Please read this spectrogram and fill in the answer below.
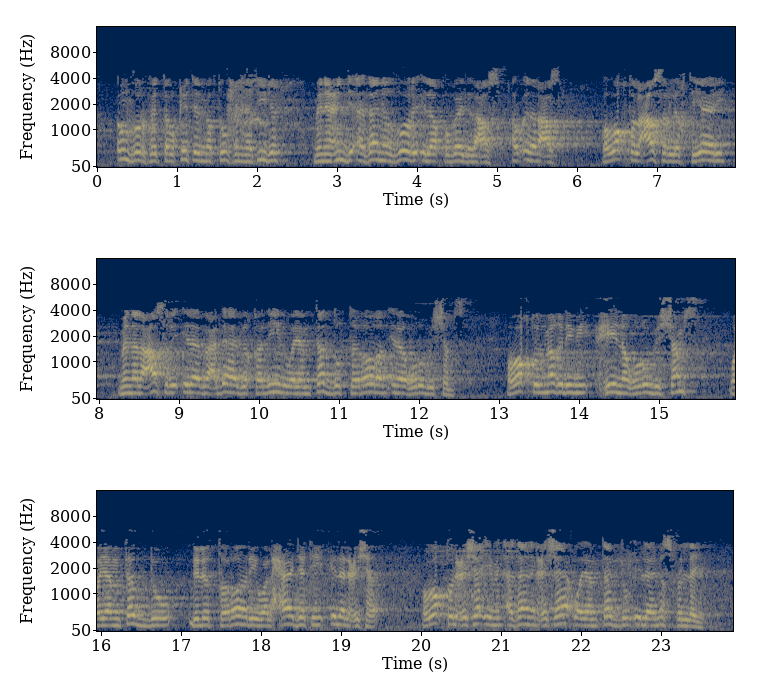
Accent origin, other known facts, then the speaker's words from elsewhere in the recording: Egypt; نحن الآن في موضعنا هذا من بلدتنا مصر اتجاهنا الجنوب الشرقي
